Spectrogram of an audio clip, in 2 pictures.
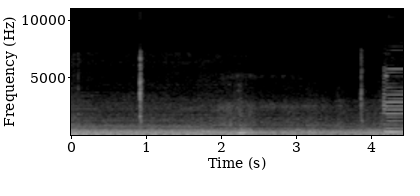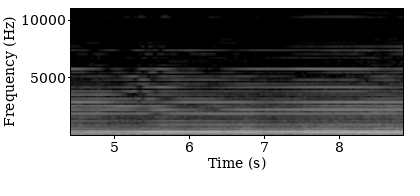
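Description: Combine harvester running steadily, heard from inside the cab. About four seconds in a loud steady tone like a buzzer or horn starts and holds for about five seconds.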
